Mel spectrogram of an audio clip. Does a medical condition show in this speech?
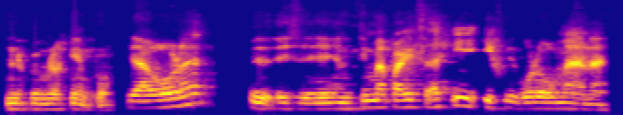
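Yes: Down syndrome; age 64.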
